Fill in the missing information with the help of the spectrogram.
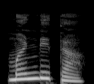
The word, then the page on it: ಮಂಡಿತ: maṇḍita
